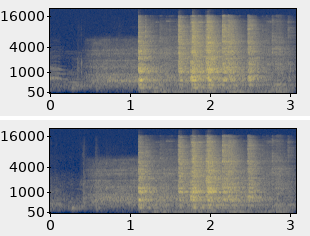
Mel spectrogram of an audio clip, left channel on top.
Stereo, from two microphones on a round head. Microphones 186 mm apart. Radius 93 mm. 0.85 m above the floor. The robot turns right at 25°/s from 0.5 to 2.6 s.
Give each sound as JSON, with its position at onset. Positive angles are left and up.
{"t": 1.1, "sound": "a dropped coin", "side_deg": 10, "distance_m": 0.8}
